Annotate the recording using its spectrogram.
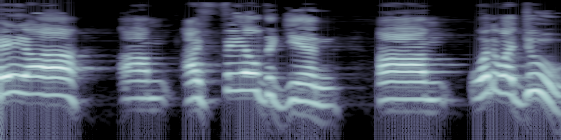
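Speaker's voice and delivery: loud, very slow, halting non-native broken English. Retelling what a man at the test office said: imitating broken english. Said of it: "he says kind of in broken English".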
